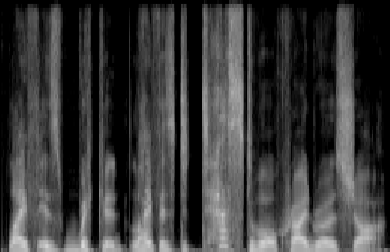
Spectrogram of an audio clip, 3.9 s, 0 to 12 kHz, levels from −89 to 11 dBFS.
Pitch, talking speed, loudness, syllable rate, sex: 185 Hz, 125 wpm, -19 LUFS, 3.6 syllables/s, female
